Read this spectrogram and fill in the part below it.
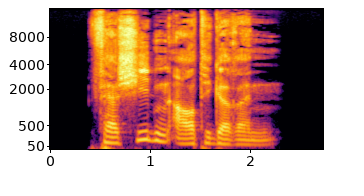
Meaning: inflection of verschiedenartig: 1. strong genitive masculine/neuter singular comparative degree 2. weak/mixed genitive/dative all-gender singular comparative degree
- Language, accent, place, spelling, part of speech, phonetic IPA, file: German, Germany, Berlin, verschiedenartigeren, adjective, [fɛɐ̯ˈʃiːdn̩ˌʔaːɐ̯tɪɡəʁən], De-verschiedenartigeren.ogg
